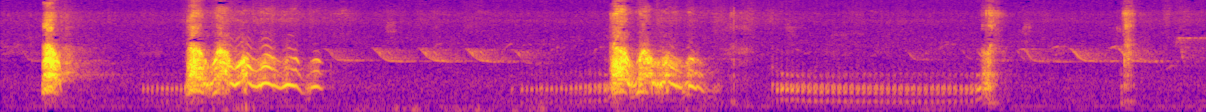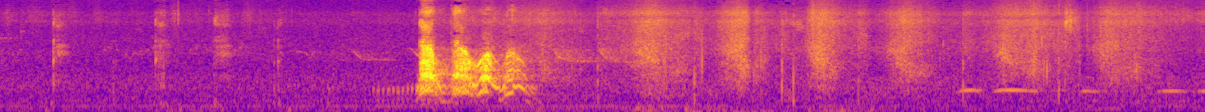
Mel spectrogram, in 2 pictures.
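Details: Pet dog Banjo barks at the lawnmower in bursts: a single bark, then a rapid cluster, another bark, and a later flurry. Steady droning tones and mechanical noise fill the gaps between.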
